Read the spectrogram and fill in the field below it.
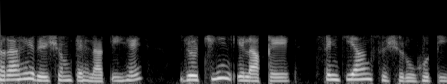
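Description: Speech coded throughout with G.723.1, heavily damaged: muffled and hoarse, consonants blurred, consistent with a roughly 6.3 kbit/s stream. A spectrogram shows nothing above 3.8 kHz, and harmonics smear across the codec's coarse 30 ms frames.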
